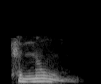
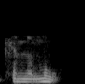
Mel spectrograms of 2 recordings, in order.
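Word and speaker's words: Khnmu: And so in Kemet, they preserved this knowledge in another name for God, who would be pronounced something like Kenum or Kenal or the Kenamu.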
